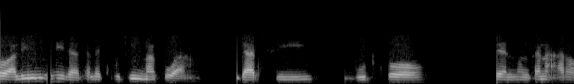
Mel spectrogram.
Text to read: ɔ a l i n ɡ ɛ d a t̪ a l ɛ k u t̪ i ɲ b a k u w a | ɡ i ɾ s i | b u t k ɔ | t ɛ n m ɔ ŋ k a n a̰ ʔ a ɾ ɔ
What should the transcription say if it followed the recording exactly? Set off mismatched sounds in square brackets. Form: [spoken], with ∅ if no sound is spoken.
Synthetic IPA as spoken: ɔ a l i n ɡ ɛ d a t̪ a l ɛ k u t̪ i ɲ [m] a k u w a | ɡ [a] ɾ s i | b u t k ɔ | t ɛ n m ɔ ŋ k a n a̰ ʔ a ɾ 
